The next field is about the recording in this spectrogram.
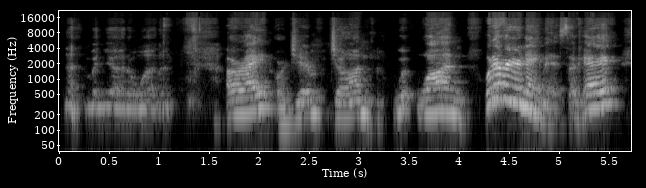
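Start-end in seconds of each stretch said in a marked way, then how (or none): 0.1-1.1 laughing. Real, not acted. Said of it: "I like to say mañana juana".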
